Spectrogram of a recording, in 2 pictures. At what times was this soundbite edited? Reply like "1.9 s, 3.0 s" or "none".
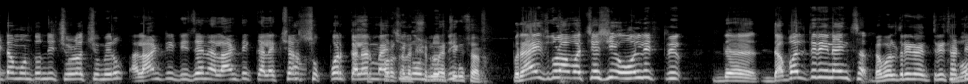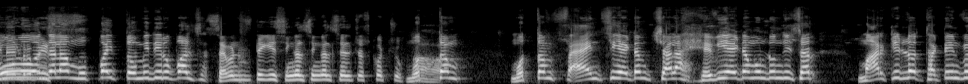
3.0 s, 13.6 s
